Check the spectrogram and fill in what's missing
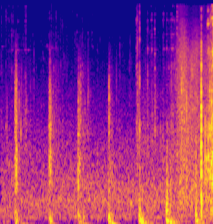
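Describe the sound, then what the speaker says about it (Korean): Faint, distant footsteps in a video game, a series of soft regular thuds that grow slightly louder and quicker near the end. "어쩐지 발소리가 잠깐 났다가 끊긴다 했더니"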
